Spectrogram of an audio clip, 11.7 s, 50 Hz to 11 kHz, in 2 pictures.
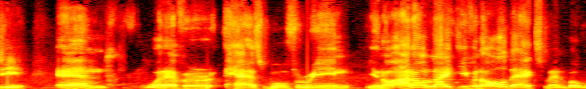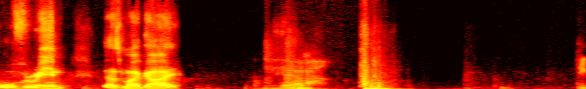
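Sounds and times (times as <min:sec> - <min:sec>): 
speech: 0:00.0 - 0:07.7, 0:08.5 - 0:09.6
office chair height mechanism dropping with a heavy thunk: 0:09.4 - 0:10.0.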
